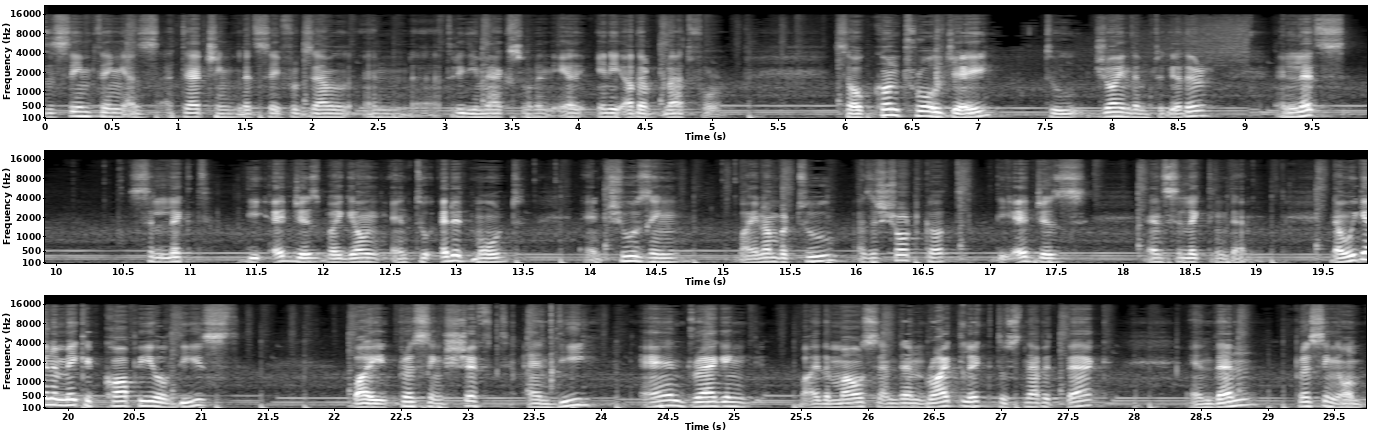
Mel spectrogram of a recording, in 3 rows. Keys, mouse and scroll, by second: 6.7 ctrl+j, 8.1 click, 8.4-9.0 scroll up 1, 9.0 click, 9.3 click, 9.8-10.1 scroll up 1, 10.1-11.4 middle drag, 11.4 Tab, 13.6 click, 14.4 2, 15.0 click, 16.1 shift+click, 17.5 shift+click, 18.3 shift+click, 18.8-23.4 middle drag, 23.4 shift+d, 27.4-29.7 middle drag.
